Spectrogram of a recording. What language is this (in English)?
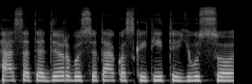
Lithuanian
